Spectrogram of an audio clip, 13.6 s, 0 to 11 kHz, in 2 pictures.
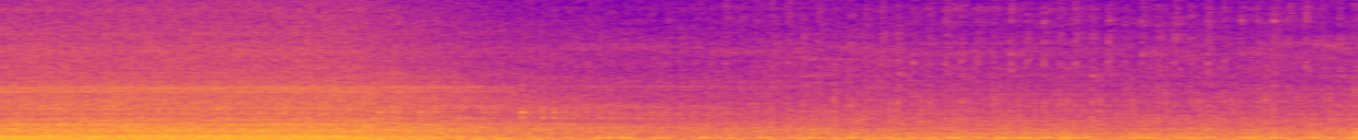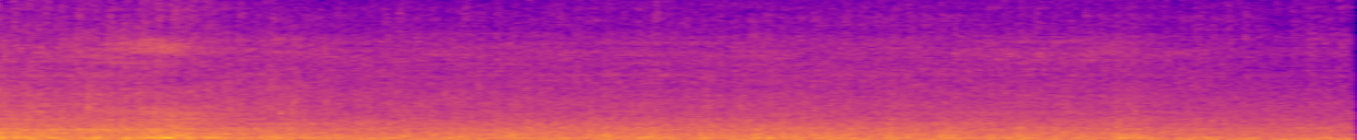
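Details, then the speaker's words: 1974 VW Beetle in for starter replacement and intermittent no-start; after the work it catches with a loud burst and settles into a steady, even idle with a regular beat and no knocks; carbs still perfect, belt noted loose. Healthy idle. "Well, it's running. Six. Six. I need that. Carbs are still perfect."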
